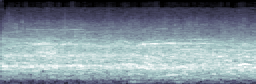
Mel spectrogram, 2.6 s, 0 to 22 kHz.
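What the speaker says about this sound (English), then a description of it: "the crowd in England loves it" Boxing crowd in England cheering and clapping at the end of round 4, a steady broad roar filling the arena.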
